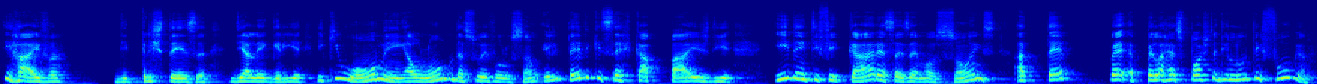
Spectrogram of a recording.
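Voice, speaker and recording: Podcast guest expert: male, northeastern Brazilian accent, soft dark timbre with fry, explanatory and searching for words. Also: high voice, very animated, unhurried. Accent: northeastern Brazilian, Pernambuco. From Pernambuco, northeastern Brazil.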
